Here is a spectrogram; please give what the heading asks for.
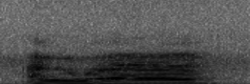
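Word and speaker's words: الواحد: Terus selanjutnya contoh huruf yang lain di sini al-wahidu. Al-wahidu. Di sini alnya juga dibaca terang. Kenapa? Karena di sini al bertemu dengan waw. Sedangkan waw di sini adalah huruf qamariyah, maka cara bacanya terang.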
